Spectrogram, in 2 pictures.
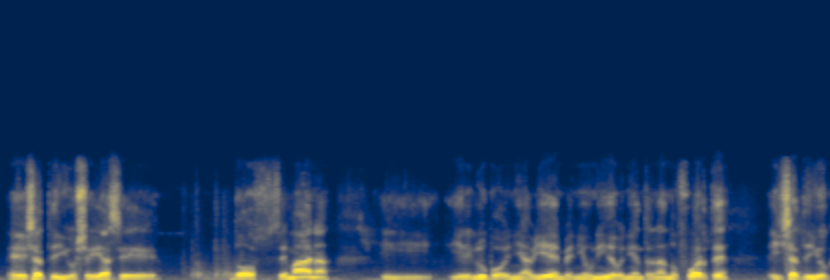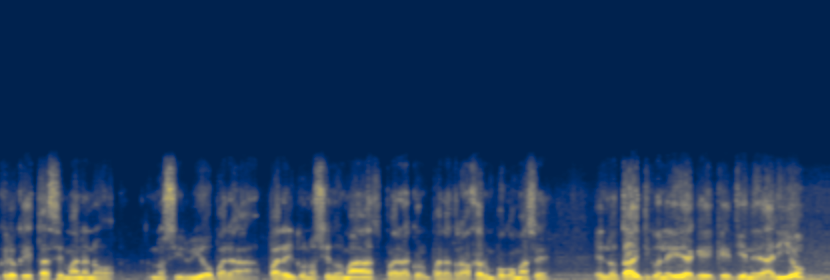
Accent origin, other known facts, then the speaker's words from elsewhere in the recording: La Plata, Buenos Aires Province, Argentina; Yo soy de La Plata, de Buenos Aires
